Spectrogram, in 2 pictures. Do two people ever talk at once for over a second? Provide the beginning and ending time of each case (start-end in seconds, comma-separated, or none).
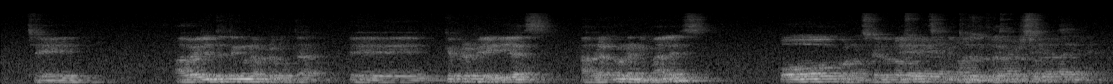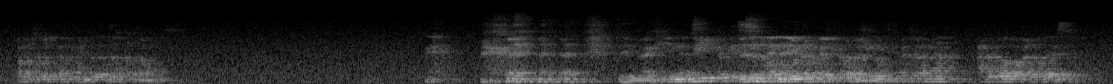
9.0-10.5, 18.0-20.0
